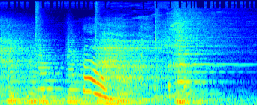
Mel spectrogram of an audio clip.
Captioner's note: sighs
